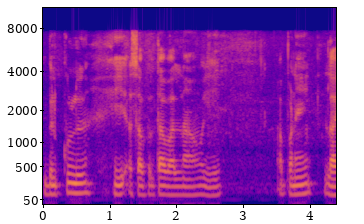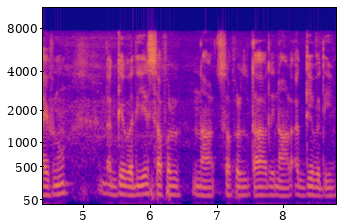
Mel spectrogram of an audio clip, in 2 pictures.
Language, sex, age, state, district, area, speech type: Punjabi, male, 18-30, Punjab, Amritsar, rural, spontaneous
